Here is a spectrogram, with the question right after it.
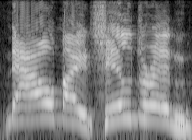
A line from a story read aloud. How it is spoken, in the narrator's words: Dant shouted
